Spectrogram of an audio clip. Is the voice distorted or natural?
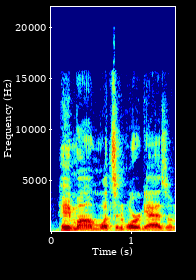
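natural. It is said in a normal speaking voice.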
